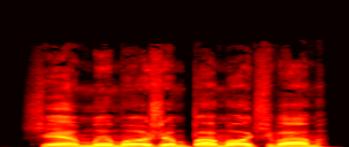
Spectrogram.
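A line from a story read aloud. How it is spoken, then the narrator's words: Yelled. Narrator (Russian): Майор Грюнвальд заорал в ответ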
